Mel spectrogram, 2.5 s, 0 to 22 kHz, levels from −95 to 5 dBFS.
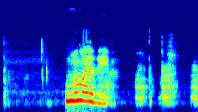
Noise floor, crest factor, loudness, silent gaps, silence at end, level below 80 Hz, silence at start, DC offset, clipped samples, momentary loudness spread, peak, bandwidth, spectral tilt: -51 dBFS; 14 dB; -12 LUFS; none; 0 s; -62 dBFS; 0.8 s; under 0.1%; under 0.1%; 26 LU; -2 dBFS; 5 kHz; -6.5 dB/octave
